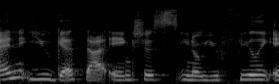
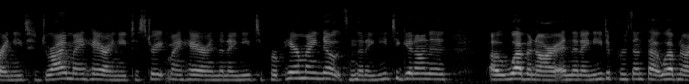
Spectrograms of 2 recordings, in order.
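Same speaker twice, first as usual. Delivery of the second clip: rushing through the list, faster as it goes; racing to-do list. Retold or imitated. Recalling anxious dog walks, rattling off chores faster and faster. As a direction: rattle the chores off like a mind that won't stop. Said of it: "I would be like".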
